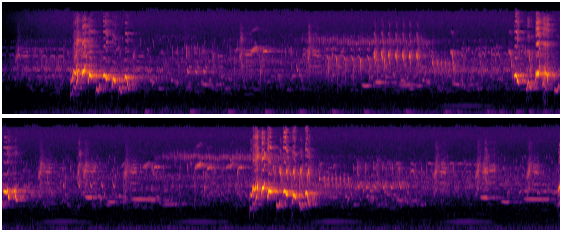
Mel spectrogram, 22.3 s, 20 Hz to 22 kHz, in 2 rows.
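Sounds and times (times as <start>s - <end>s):
Grey Butcherbird song: 0.0s - 22.3s.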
